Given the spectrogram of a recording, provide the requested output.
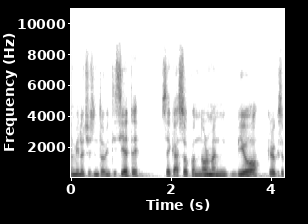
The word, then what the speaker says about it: Buell: Y a los 16 años, el 6 de enero de 1827, se casó con Norman Buell, creo que se pronuncia. Buell, sí.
